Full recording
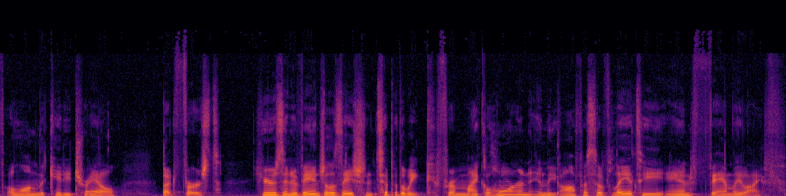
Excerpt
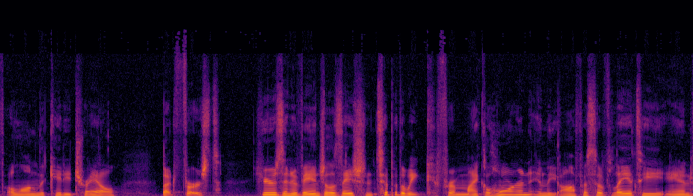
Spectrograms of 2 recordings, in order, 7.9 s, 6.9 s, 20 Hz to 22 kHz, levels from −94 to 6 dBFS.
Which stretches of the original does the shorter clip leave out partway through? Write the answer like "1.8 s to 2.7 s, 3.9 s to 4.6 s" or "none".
none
